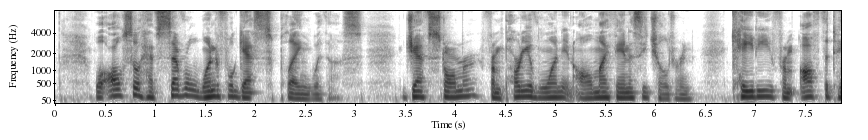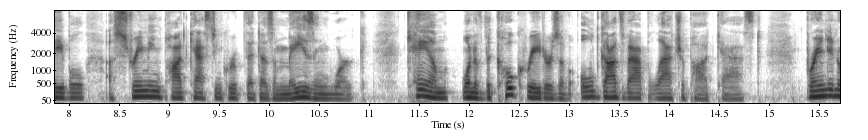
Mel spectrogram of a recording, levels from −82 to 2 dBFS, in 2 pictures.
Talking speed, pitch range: 170 wpm, 115-140 Hz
